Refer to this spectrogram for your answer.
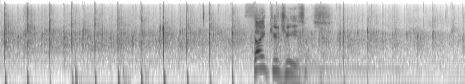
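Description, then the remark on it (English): A group claps hands together in praise to the Lord in a steady, even rhythm, sharp and continuing throughout, while a voice briefly speaks over the beat midway. “Clap your hands to the Lord and let's praise him together.”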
